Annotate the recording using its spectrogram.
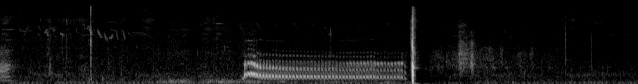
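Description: A single sharp, loud shot about four seconds in, as from a blank training pistol fired for a gundog retrieve. It is preceded by a steady held pitched sound of about a second and a half that the shot cuts off.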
